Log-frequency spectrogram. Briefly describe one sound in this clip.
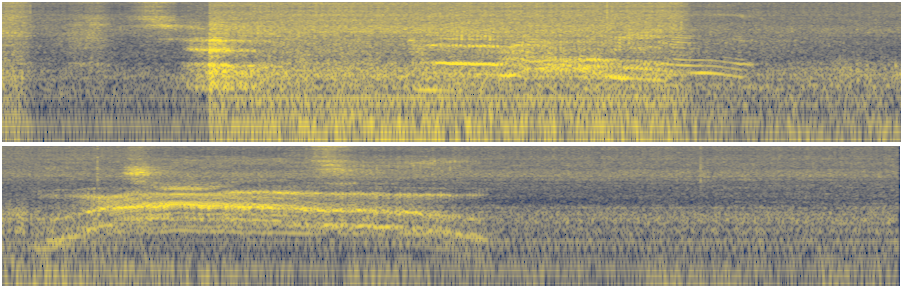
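A loud blast roars and rumbles.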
